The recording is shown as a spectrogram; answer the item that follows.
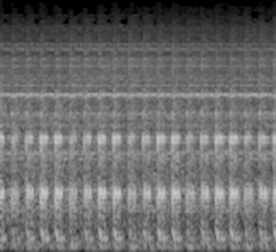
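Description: Electronic dance track in a stripped-down passage: a rapid, alarm-like synth beep pulsing about ten times a second on two pitches, with no bass drum under it.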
